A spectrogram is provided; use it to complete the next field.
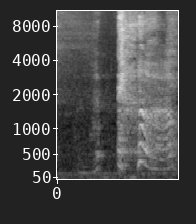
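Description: A loud cough bursts out, quickly followed by a second, raspier cough that trails off with a voiced, throaty tail. Faint background noise comes before it.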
